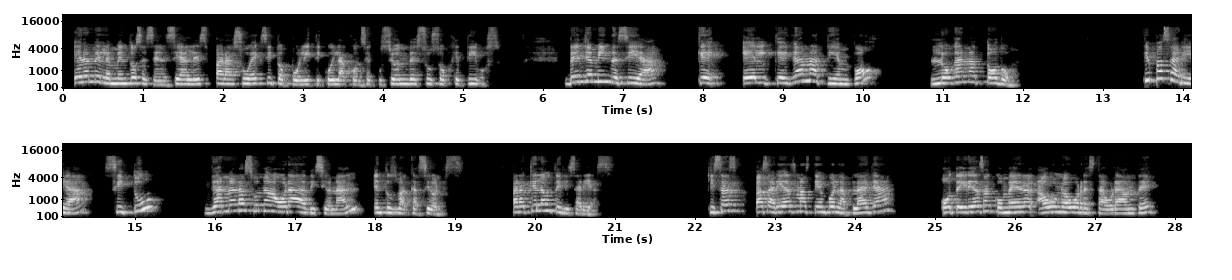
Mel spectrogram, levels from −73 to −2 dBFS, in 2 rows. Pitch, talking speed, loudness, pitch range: 255 Hz, 115 wpm, -16 LUFS, 225-285 Hz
